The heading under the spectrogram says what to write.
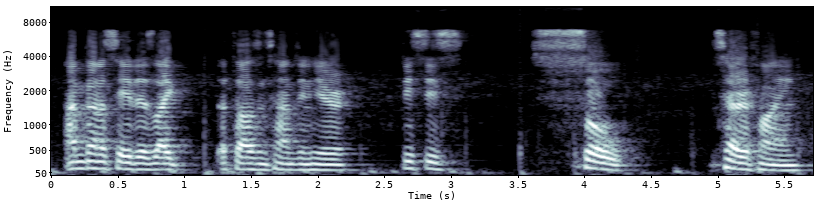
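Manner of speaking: ordinary delivery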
